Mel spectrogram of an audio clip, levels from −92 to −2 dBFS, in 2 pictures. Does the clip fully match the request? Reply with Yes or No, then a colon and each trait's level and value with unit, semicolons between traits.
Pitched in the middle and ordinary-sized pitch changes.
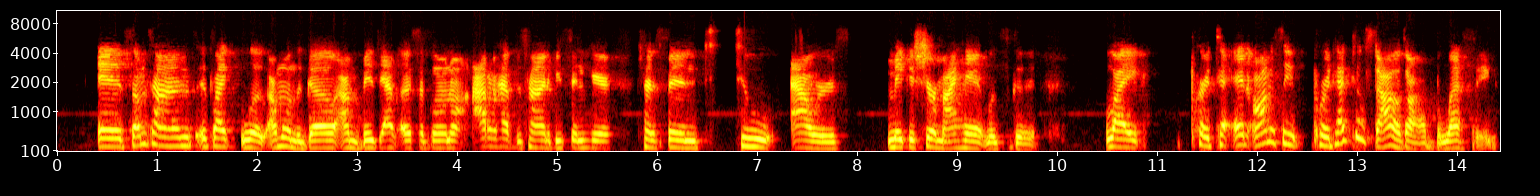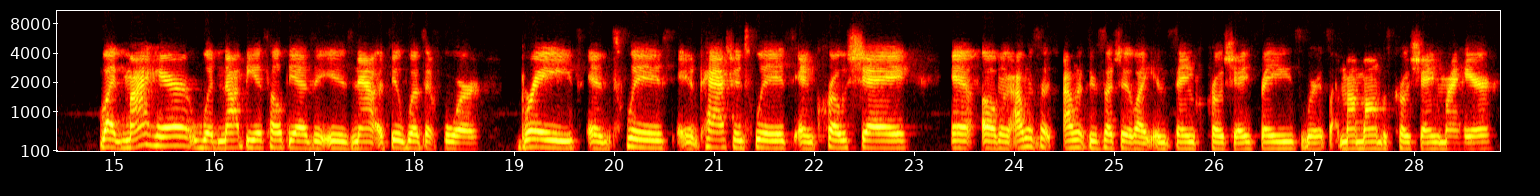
Yes: medium, 165 Hz; average, 3.2 semitones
